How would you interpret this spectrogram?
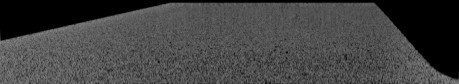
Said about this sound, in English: The same way that white light is a combination of every color, white noise is a combination of all the frequencies that we can hear.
